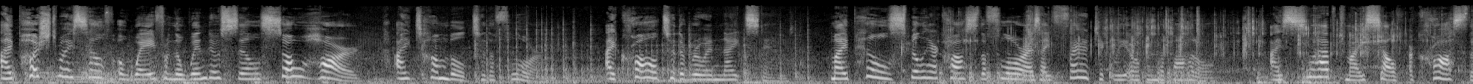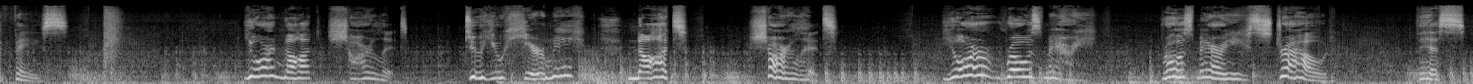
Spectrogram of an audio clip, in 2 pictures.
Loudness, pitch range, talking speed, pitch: -15 LUFS, 235-330 Hz, 105 wpm, 280 Hz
